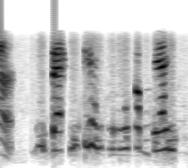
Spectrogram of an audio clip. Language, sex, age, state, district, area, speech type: Hindi, female, 18-30, Bihar, Muzaffarpur, rural, conversation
